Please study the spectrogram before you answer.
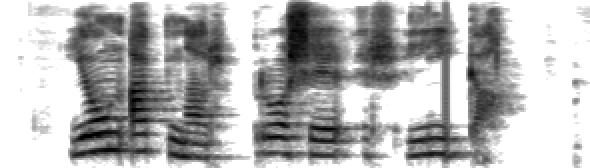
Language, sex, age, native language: Icelandic, male, 8, Icelandic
